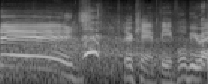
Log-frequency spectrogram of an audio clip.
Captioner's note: all laugh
